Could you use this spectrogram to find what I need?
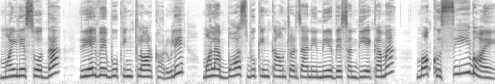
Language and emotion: Nepali, happy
